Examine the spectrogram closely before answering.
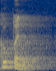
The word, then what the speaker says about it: coupon: next one is c-o-u-p-o-n generally we speak it as but the correct pronunciation is coupon right okay next word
